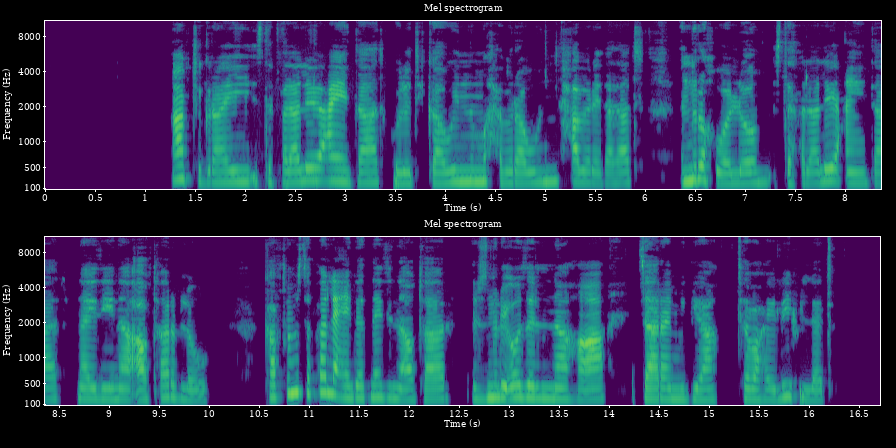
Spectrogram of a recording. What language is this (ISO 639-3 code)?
tir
